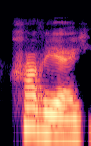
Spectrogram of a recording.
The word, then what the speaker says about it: Javier: they say Javier Javier okay Javier um so you don't pronoun it's not a hard J it's a silent J um good good good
